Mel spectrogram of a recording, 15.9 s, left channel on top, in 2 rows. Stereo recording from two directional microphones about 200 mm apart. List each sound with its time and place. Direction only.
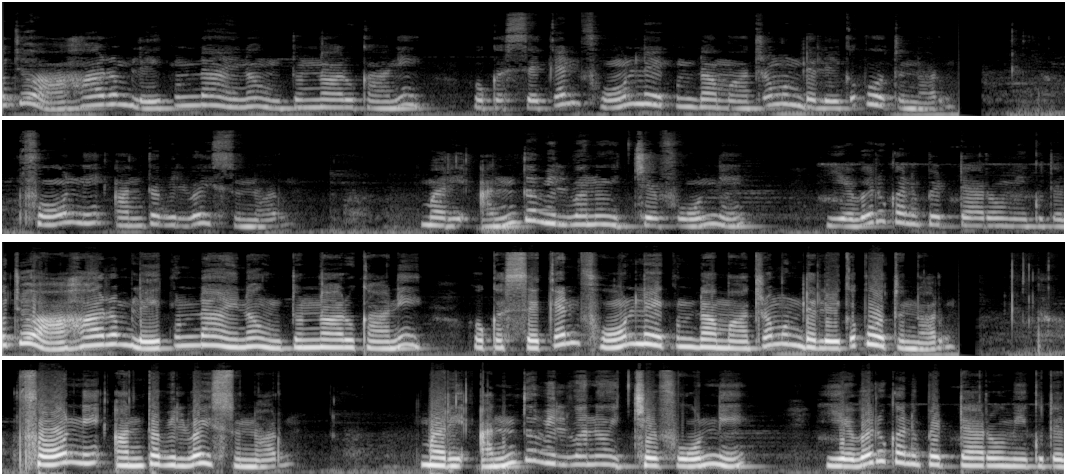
0.0 s a woman's voice: 40° right (ahead or behind)
7.6 s chewing: 45° right (ahead or behind)
8.0 s a sound: 45° right (ahead or behind)
8.4 s a woman's voice: 45° right (ahead or behind)
11.1 s a woman's voice: 45° right (ahead or behind)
